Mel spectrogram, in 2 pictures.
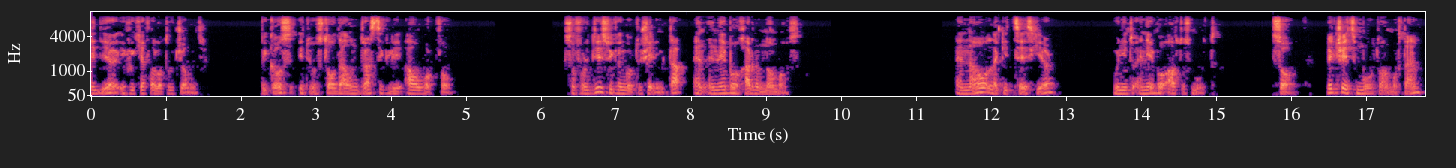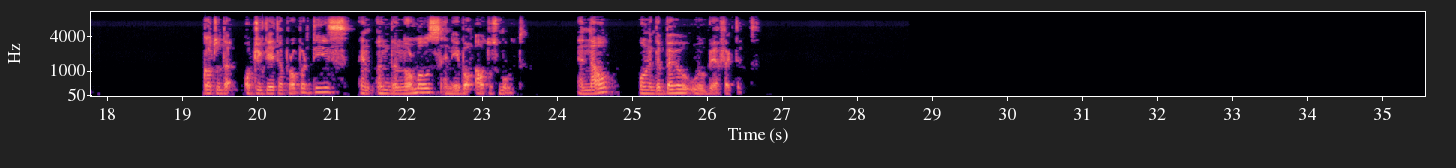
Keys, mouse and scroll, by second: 0.7-5.7 drag, 7.2 click, 15.1-17.6 right drag, 20.2 click, 21.6 click.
